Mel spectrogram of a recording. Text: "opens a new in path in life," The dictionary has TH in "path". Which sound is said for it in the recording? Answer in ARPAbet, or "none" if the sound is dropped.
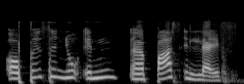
S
